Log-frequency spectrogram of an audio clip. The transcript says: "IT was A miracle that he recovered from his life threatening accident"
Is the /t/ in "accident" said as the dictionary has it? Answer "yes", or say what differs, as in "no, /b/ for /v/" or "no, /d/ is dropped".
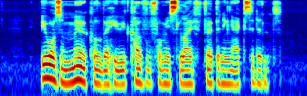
yes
